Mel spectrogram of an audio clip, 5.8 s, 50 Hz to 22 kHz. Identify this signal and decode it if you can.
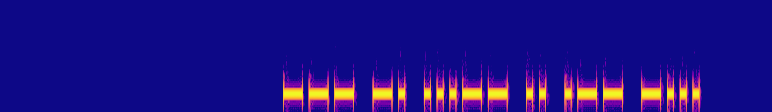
Morse code, heard as a keyed tone, about 25 wpm, 700 Hz. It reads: ON3IWB
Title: DXCC-100 Call Signs - 6 Characters - Repeated 3x - 25wpm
